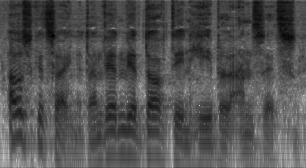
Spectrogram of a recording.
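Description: Decisive space commander, animated intonation. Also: male voice, low voice, fast talker, a little hiss or hum. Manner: assured, directing others. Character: decisive male space commander, confident, probing leader. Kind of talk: 1980s German radio drama acting.

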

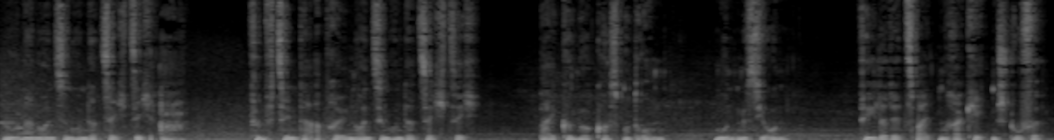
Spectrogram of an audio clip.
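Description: An actor in a German radio play voicing a cool, superior computer mind, reciting in a detached, measured way. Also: male voice, medium pitch, lively intonation, noisy background. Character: cool, superior computer mind lecturing human space travellers. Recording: music behind the voice.

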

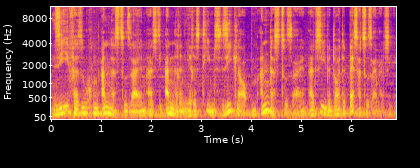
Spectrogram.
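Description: An actor playing a smooth, controlling coach and psychologist in a German radio drama, speaking in measured, deliberate phrases with weighty pauses. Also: male voice, low voice, very animated, full character voice. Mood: quietly menacing. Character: smooth, controlling male studio coach and psychologist, insinuating mentor.

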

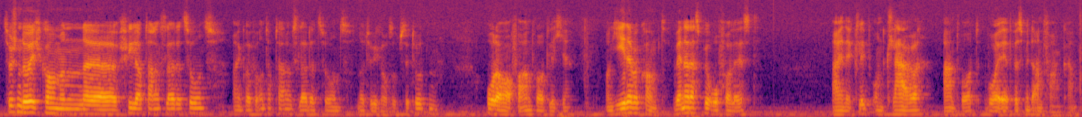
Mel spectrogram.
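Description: A man's voice: fairly low pitch, brisk. A man, a department store manager, explaining his daily routine in an assured, decisive manner. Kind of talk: interview explanation. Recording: dull lo-fi tape with background noise.

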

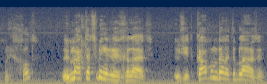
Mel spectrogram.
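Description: A man's voice: high-pitched, big pitch swings, normal speed, slight background noise. An actor playing a blunt, proudly smoking male doctor in an audio drama, with a dry, sardonic and theatrical manner. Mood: sarcastic.

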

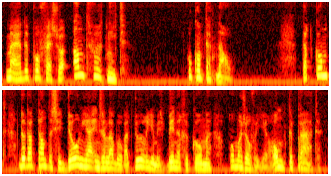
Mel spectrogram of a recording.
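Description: A man's voice: on the high side, big pitch swings, normal speed, breathy edge, dry recording. A man narrating a children's audio story in a scripted, dramatic storytelling style.

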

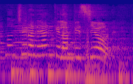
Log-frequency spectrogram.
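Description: A woman with a high voice narrates a stage play in a rhythmic, expressive way that slips into half-singing. The recording comes from a live performance, with a long reverb and a violin clearly audible behind her. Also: takes it slowly, music in the background.

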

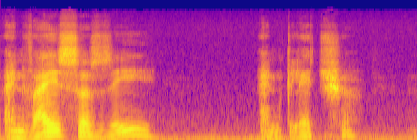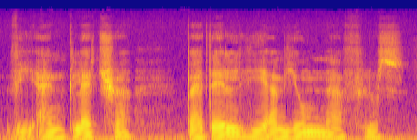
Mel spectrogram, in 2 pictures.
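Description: An actor playing a frail, weary and bewildered old man in a radio play, speaking in halting, broken phrases. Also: on the low side, fairly bright tone, slightly rough, exaggerated voice. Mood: awed, searching. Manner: slow, halting delivery in short broken phrases. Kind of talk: German radio play acting.

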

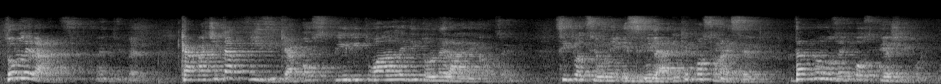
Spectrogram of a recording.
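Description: A man's voice: high-pitched, sing-song, moderate pace. A man from Rome with a Roman accent, performing a humorous theatrical monologue in a conversational, emphatic manner. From Rome, Italy. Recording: echoey, distant, faint noise.

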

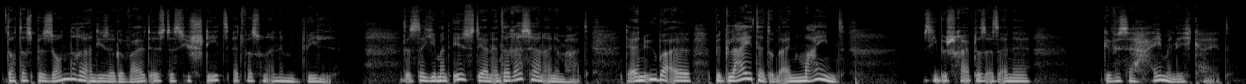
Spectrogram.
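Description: An actor playing a measured, analytical arts presenter narrating a scripted radio feature with precision. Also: medium pitch, lively intonation, creaky, darkish tone, husky, no echo, studio quality. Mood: analytical, absorbed. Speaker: radio host.

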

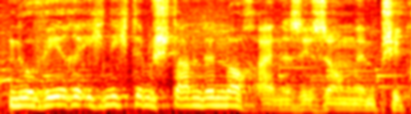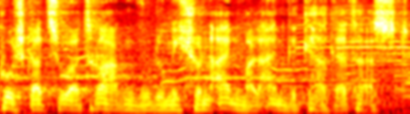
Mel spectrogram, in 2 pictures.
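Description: A man's voice: low voice, moderate pace, soft background music, natural voice. A man acting in a German radio drama as a brash, wisecracking, defiant intruder, needling and mock-polite. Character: brash, wisecracking, defiant male intruder interrogating KGB men at gunpoint.

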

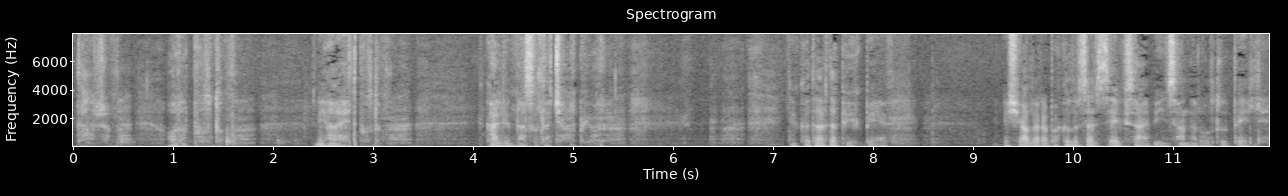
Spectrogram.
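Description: An actor playing a nervous, hopeful, lovestruck army lieutenant in a theatrical radio drama style. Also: male voice, low-pitched, steady tone, darkish tone, a little hiss or hum. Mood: excited, yearning. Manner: theatrical, murmuring to himself, brisk when giving orders.

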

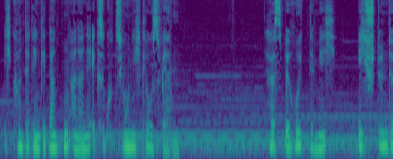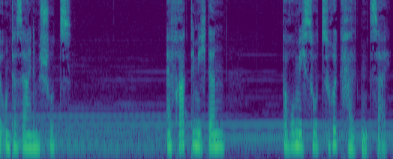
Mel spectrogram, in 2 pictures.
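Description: An actress playing a guarded female prisoner in a documentary radio play, recounting her testimony in a restrained, measured, sober way. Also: on the low side, little pitch movement, creaky, over music.

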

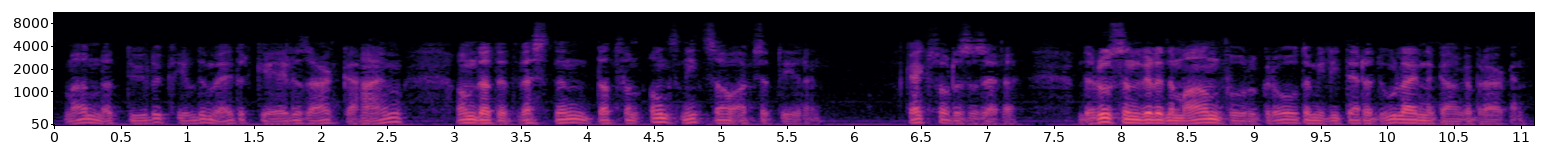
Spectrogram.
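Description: A man playing a senior Soviet marshal in a 1970 Dutch radio drama, urbane and dryly ironic, speaking deliberately with a husky voice and thoughtful pauses. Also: low-pitched. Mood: measured, explaining. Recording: muffled old radio recording.

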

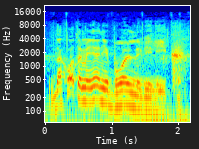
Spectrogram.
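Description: A man's voice: mid-range voice, sing-song, moderate pace, a crowd in the background, natural voice. A man playing a jolly bast-shoe maker. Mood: cheerful. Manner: jolly, laughing often, eager to welcome. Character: cheerful poor male bast-shoe maker, hospitable. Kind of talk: audio fairy tale acting.

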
